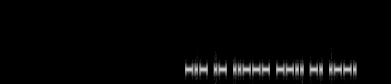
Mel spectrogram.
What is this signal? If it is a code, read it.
Morse code, heard as a keyed tone, about 49 wpm, 700 Hz. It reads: KA2ZNP
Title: USA Call Signs - 6 Characters - Repeated 2x - 50wpm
